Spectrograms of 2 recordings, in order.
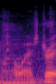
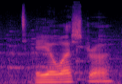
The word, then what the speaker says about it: Teostra: I always say Teostra. It's Teostra because it's T-E-O, not T-O-E.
